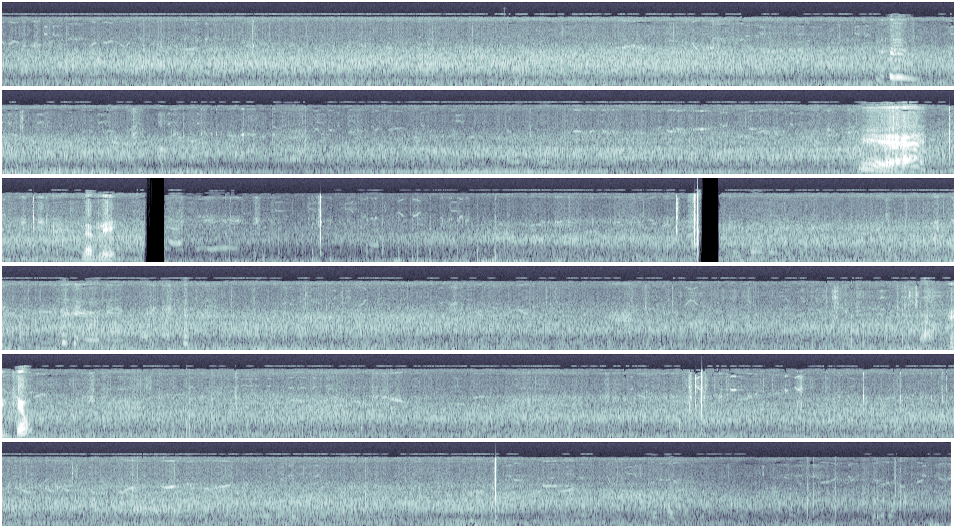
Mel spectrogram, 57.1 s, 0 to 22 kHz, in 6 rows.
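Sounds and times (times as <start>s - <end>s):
wind noise on microphone: 6.5s - 12.2s, 20.8s - 26.0s, 56.7s - 57.0s.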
